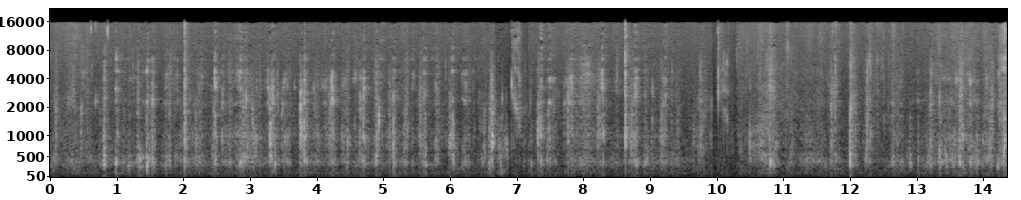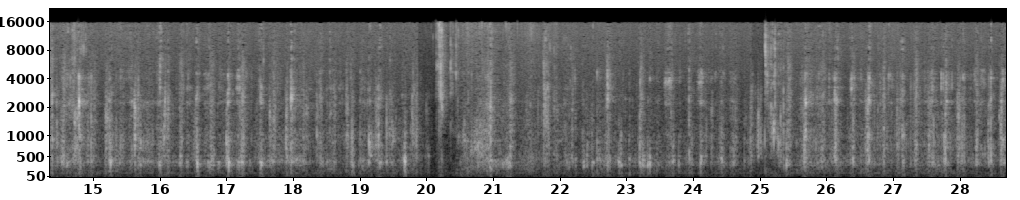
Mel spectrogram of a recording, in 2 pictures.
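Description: Close-miked biting and chewing of McDonald's bulgogi burgers: soft bun, sauce and shredded lettuce crunching and squelching in the mouth, continuous apart from a few brief pauses.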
